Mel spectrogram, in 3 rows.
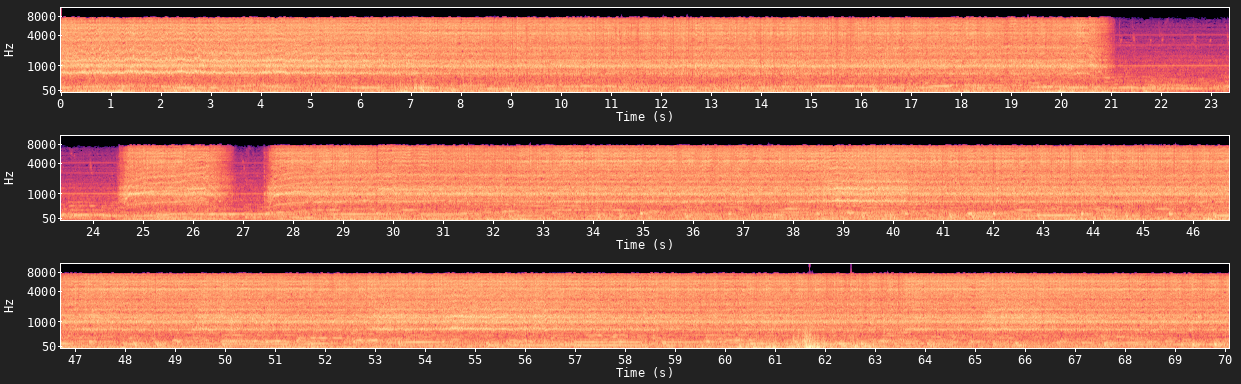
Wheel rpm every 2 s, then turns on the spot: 160, 160, 160, 160, 160, 160, 160, 170, 160, 160, 40, 0, 90, 60, 160, 160, 160, 160, 160, 160, 160, 160, 160, 160, 160, 160, 160, 160, 160, 160, 160, 160, 160, 160, 160.
none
